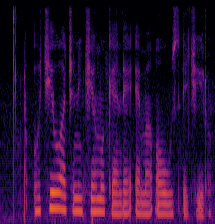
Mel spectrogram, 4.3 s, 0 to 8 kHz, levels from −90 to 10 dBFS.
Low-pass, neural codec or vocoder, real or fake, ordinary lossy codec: 7.2 kHz; none; real; none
